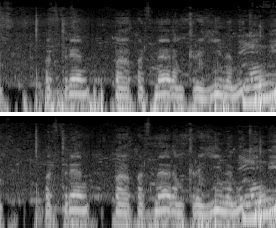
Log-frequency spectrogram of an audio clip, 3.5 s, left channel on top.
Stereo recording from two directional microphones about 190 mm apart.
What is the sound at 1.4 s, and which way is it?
Speech, 5° right (ahead or behind).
